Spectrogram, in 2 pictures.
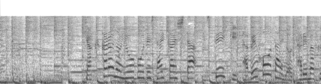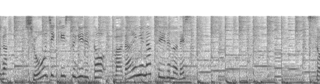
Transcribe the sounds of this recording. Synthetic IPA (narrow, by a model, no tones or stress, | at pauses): kʲakɯ̟̥kaɾano̞jo̞ːbo̞ːd̪e̞saikaiɕi̥t̪asɨ̥t̪e̞ːkʲit̪abe̞ho̞ːd̪aino̞t̪aɾe̞makɯ̟ɡaɕo̞ːʑikʲisɨɡʲiɾɯ̟t̪o̞βad̪aiɲ̟inat̪ːe̞iɾɯ̟no̞d̪e̞sɨ̥ | s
